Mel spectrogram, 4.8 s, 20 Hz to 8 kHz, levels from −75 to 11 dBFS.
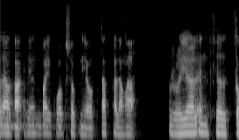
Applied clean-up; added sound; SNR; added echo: neural mask model DeepFilterNet 3.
